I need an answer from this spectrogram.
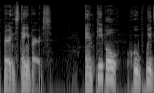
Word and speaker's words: Berenstain: So you see how it's spelled like Bearstain. Berenstain. So more like Berenstain.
